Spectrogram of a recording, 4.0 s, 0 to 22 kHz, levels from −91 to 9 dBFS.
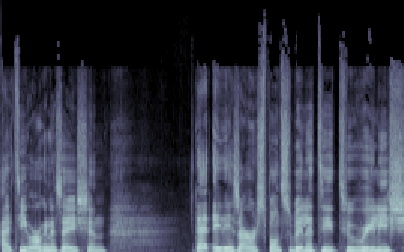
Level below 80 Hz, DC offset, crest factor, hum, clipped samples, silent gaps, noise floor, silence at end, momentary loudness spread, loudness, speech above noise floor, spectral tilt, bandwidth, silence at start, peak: -64 dBFS; under 0.1%; 16 dB; none; under 0.1%; none; -47 dBFS; 0 s; 10 LU; -17 LUFS; 29 dB; -3.5 dB/octave; 19.5 kHz; 0 s; -2 dBFS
